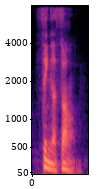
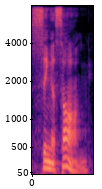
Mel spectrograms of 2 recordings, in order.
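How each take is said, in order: First: The s sounds come out as 'th' sounds. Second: The s sounds are clear hissing sounds. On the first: "This is a basic lisp" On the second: "instead of saying"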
